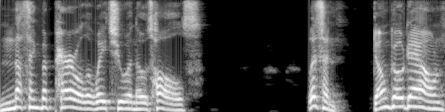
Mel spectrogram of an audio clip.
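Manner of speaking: gruff orc voice, rough, high shout. Voicing an orc hiding in the dead trees, rough shout. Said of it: "you hear a, a rough voice shout".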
